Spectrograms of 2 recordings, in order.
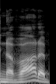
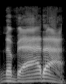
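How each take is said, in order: First: The name is said the Spanish-style way. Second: The name is said the way locals say it. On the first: The speaker calls it wrong. "it's of Spanish origin, right? Nevada. So it should be Nevada" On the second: The speaker calls it right. "They're like, it's Nevada"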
